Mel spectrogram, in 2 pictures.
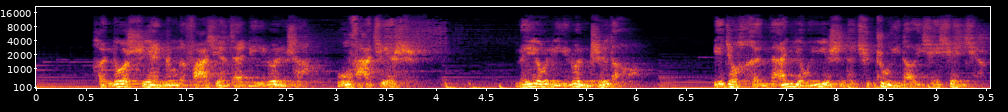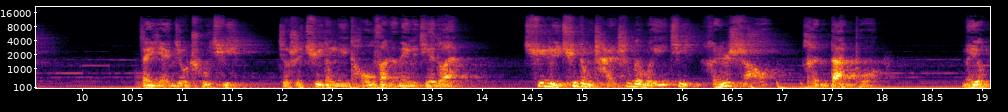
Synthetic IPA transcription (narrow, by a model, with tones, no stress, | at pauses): xə˨˩nt̪wɔ˥ʂɻ̩˧˥jɛ˥˩nʈ͡ʂʊ˥ŋd̪ə˨fa˥ɕjɛ˥˧nt͡sa˥˩ɪli˨˩lwə˥˧nʂɑ̰˥˩ŋ | u˧˥fa˧˥t͡ɕjɛ̰˧˥ʂɻ̩˨˩˦ | me˧˥ɪjo˧˥ʊli˨˩lwə˥˩nʈ͡ʂɻ̩˥t̪ɑ˨˩ʊ | jɛ˨˩t͡ɕjo˥˩ʊxə˨˩nna˧˥njo˨˩ʊi˥˧ʂɻ̩˥˩d̪ə˩t͡ɕʰy˥˧ʈ͡ʂu˥˧i˥˧t̪ɑ˥˧ʊi˥˩ɕjɛ˥ɕjɛ˥˧nɕjɑ˥˩ŋ | t͡sa˥˩ɪjɛ˧˥nt͡ɕjo˥ʊʈ͡ʂʰu˥t͡ɕʰi˥˩ | t͡ɕjo˥˧ʊʂɻ̩˥˧t͡ɕʰy˥t̪ʊ˥˩ŋni˨˩t̪ʰo˧˥ʊfa˥˩nd̪ə˩˦na˥˩ɡə˩t͡ɕjɛ˥t̪wa˥˩n | t͡ɕʰy˥ly˥˩t͡ɕʰy˥t̪ʊ˥˩ŋʈ͡ʂʰa˨˩nʂɤ˥ŋd̪ə˨we˧˥˩ɪt͡ɕi˥˩xə˧˥nʂɑ˨˩˦ʊxə˨˩nt̪a˥˧npʰwɔ˥˩ | me˧˥ɪjo˨˩ʊ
